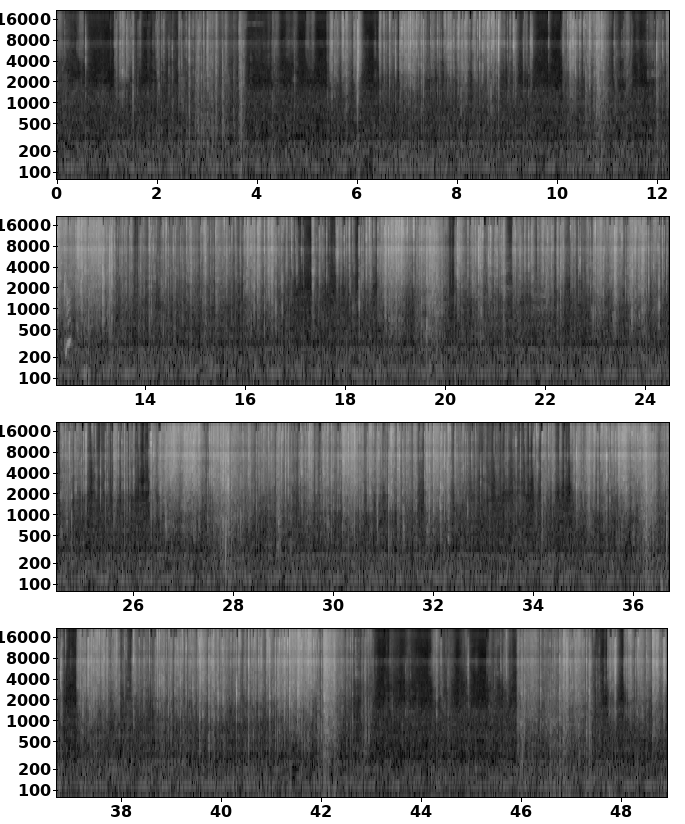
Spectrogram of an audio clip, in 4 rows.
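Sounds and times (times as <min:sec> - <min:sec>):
plastic bags crinkling and rattling: 0:00.5 - 0:03.9, 0:05.4 - 0:43.1, 0:44.2 - 0:48.9.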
